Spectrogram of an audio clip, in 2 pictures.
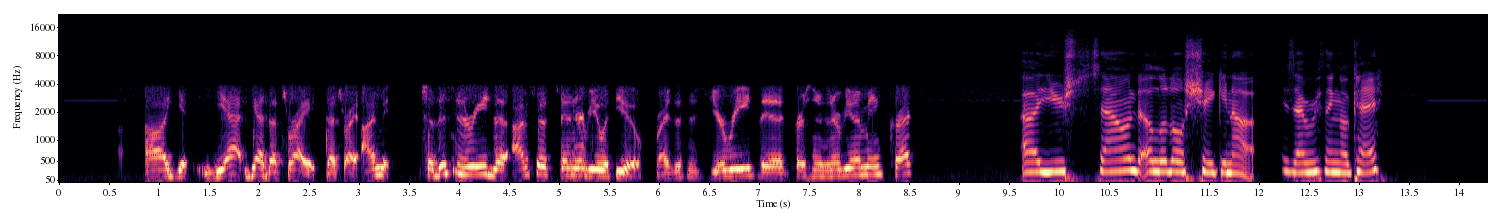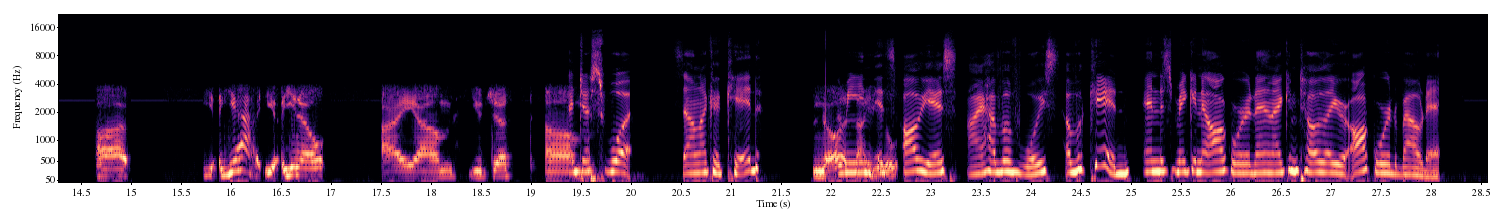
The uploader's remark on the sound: phone prank style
